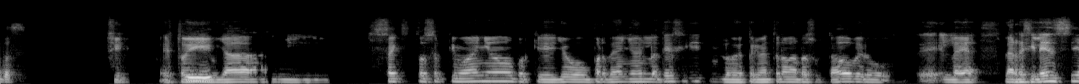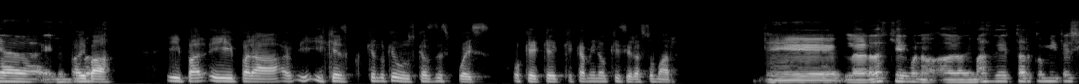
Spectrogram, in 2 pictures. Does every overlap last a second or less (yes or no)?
yes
